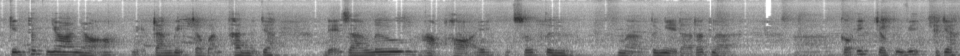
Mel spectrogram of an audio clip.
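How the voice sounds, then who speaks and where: A man teaching a casual language lesson. He patiently repeats words slowly and keeps checking that listeners understand. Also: on the high side, creaky. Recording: dull lo-fi with faint background noise.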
